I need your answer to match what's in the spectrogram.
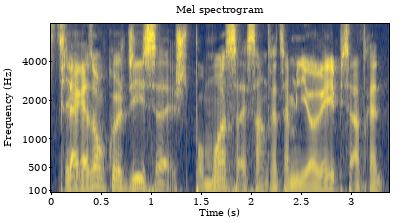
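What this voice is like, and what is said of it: Soft Acadian French accent. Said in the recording (French): “mon accent acadien ... Là, je parle comme je parle ... t'as un petit accent doux ... non, je suis acadien”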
